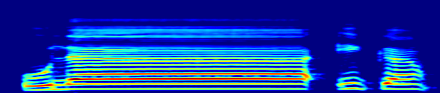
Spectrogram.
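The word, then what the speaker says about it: أولئك: تو اولئک میں جو واو ہے یہ سائلنٹ حرف ہیں جو لکھنے میں آئے گا مگر پڑھنے میں نہیں آئے گا.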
